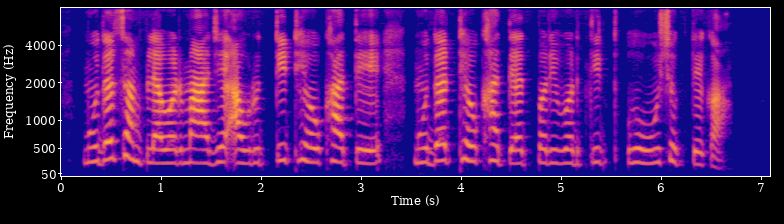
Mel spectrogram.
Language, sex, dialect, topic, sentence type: Marathi, female, Standard Marathi, banking, statement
